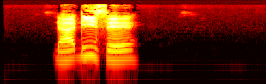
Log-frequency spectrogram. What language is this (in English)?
Wadiyara Koli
